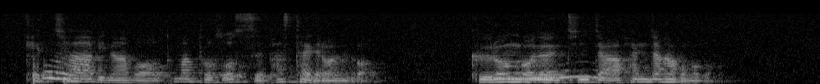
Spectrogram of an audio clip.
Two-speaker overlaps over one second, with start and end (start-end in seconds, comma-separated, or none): 4.9-6.1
